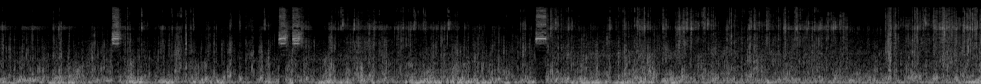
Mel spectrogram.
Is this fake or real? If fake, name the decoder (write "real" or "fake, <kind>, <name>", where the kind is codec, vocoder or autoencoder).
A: real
